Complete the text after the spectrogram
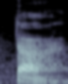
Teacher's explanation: ट का जो उच्चारण है वह मूर्धन्य से होता है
